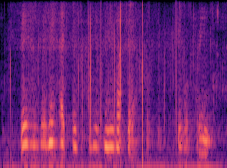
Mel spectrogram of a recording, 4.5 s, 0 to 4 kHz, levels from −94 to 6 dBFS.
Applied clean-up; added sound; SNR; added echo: neural separator model SepFormer WHAMR!.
